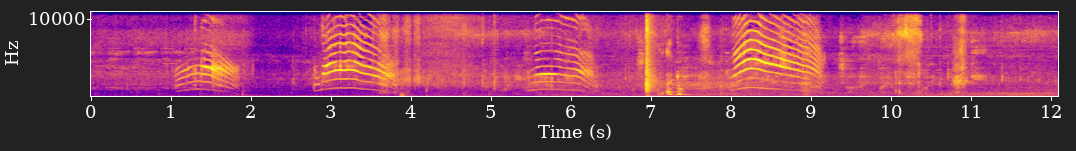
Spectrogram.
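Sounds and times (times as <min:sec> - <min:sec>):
kitten meowing: 0:00.1 - 0:02.0, 0:02.6 - 0:04.1, 0:05.4 - 0:06.4, 0:07.9 - 0:09.3.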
